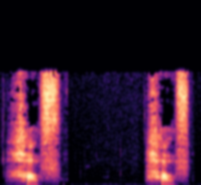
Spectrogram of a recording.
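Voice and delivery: half said slowly, twice with a long pause; half pronounced "hahf". Shown as a demonstration. Teacher revisits the fourth letter, slow half demo. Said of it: "我们这里念".

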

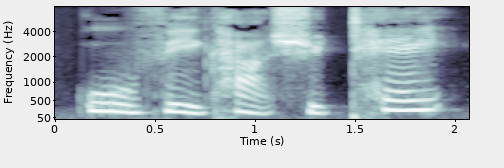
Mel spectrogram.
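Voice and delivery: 乌菲卡许t slowly, as "u-fi-kha-sh-te"; 乌菲卡许t as a slow build-up of sounds; syllable-by-syllable demo. Shown as a demonstration. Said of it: "所以是t a t".

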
